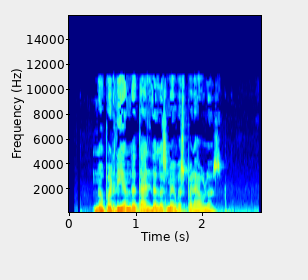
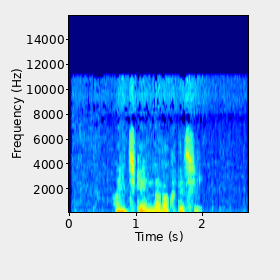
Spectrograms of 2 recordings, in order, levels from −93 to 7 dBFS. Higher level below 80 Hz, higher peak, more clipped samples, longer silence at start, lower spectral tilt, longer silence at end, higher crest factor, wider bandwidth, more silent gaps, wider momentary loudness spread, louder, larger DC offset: second, -68 dBFS vs -56 dBFS; first, -8 dBFS vs -12 dBFS; neither; second, 0.4 s vs 0.65 s; about the same, -6 dB/octave vs -5.5 dB/octave; second, 0.5 s vs 0.7 s; about the same, 16 dB vs 20 dB; about the same, 11.5 kHz vs 11.5 kHz; neither; first, 13 LU vs 9 LU; first, -23 LUFS vs -28 LUFS; neither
